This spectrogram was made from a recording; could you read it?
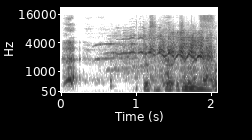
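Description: A horse whinnies loudly, a high, wavering neigh that trembles for about a second after a brief snort and short pause.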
